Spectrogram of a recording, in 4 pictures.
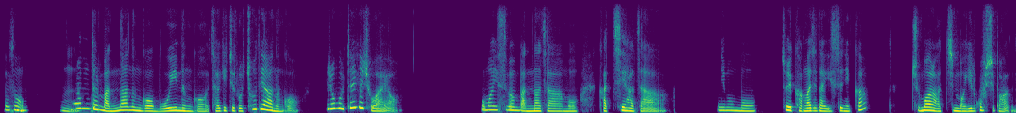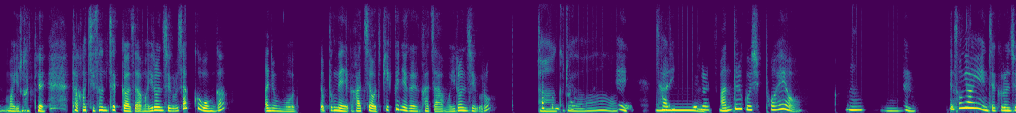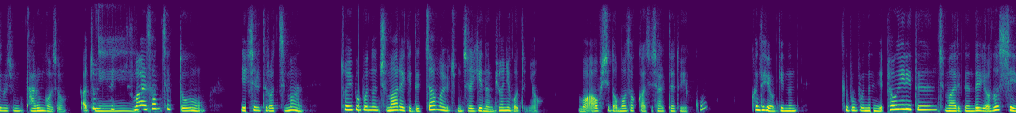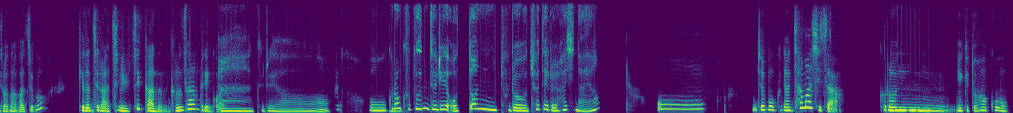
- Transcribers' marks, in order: tapping; other background noise; laughing while speaking: "이럴 때"; distorted speech; other noise
- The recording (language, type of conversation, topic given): Korean, advice, 초대나 모임에서 거절하기가 힘들 때 어떻게 하면 좋을까요?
